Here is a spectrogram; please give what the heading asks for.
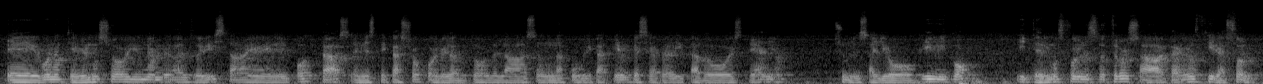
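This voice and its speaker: A man's voice: on the low side, steady tone, normal speed, darkish tone, roomy sound, slight background noise, rough recording. A man from Spain hosting an interview podcast, asking long questions with lots of hesitant fillers. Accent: Spain Spanish. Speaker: podcast host.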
